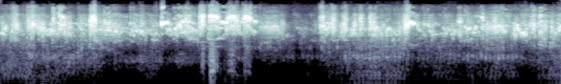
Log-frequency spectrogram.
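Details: Budgerigar chatter of fast squeaks, chirps and scratchy warbles. It halts for about a second midway, then resumes just as busily.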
